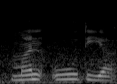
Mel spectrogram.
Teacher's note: من اوتیا، نون ساکن کے بعد حمزہ حروف حلقی میں سے آ رہا ہے، اظہار ہوگا، نون کی آواز کو ظاہر کر کے پڑھیں گے۔ من اوتیا، واو مدہ ہے، ایک الف کے برابر کھینچ کے پڑھنا ہے۔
